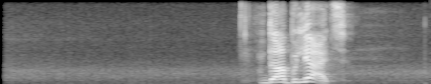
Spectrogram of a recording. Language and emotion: Russian, angry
